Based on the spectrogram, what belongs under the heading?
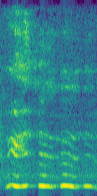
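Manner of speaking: high, loud wailing sob; exaggerated ugly-cry wail; mock bawling. Showing how hard the tears came, high wailing mock sob. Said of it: "like, I'm literally bawling my eyes out".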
